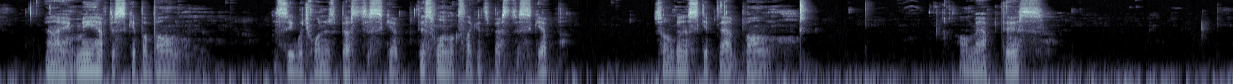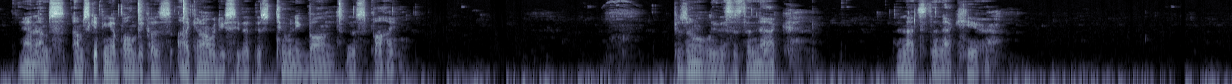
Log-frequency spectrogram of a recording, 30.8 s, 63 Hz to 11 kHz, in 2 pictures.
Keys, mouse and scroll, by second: 1.3 click, 2.9 right click, 3.6 click, 5.9 right click, 6.5 click, 7.7 right click, 8.5 click, 11.7 click, 20.2 click, 24.3 r, 25.0 right click, 26.0 click, 30.1 click.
